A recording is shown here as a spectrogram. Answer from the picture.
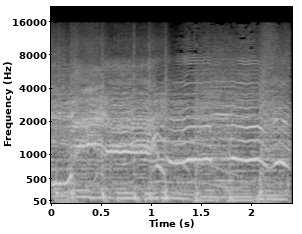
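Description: A hard funk-rock band recording from the early 1970s, with electric guitar, bass, keyboards and drums playing loudly. About a second in, a high melody line starts, held and bending in pitch.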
